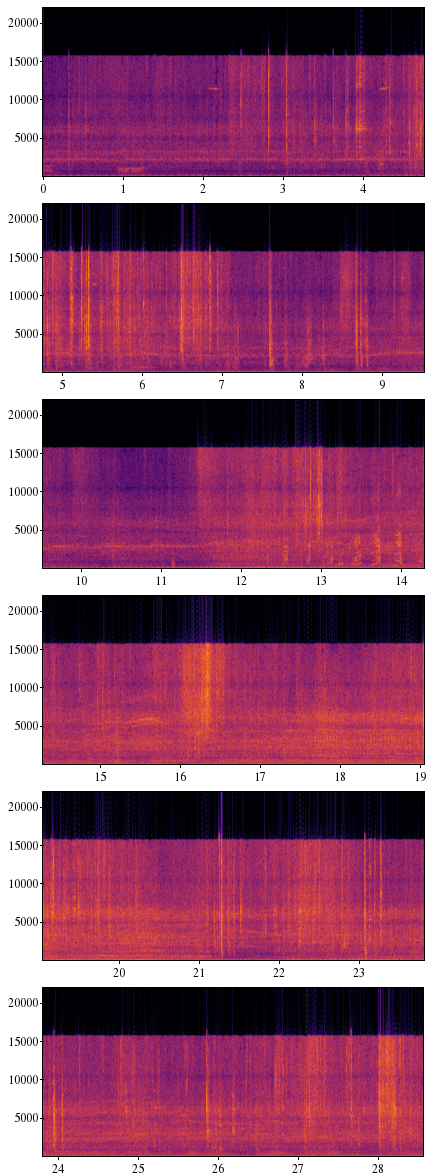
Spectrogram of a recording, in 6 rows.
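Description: Honda Pioneer 1000-5 side-by-side's parallel-twin engine running as the vehicle moves slowly over rough ground, with scattered short clicks and knocks. About twelve seconds in the engine gets louder and its pitch rises and falls as the throttle is worked, settling back somewhat near the end.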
